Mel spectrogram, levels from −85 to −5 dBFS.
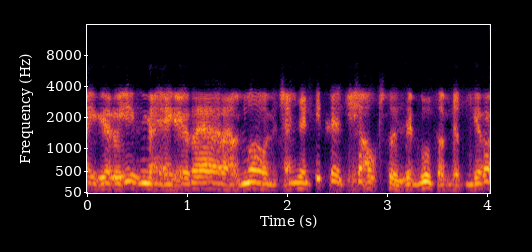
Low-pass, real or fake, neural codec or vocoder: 7.2 kHz; fake; codec, 16 kHz, 1 kbps, FreqCodec, smaller model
